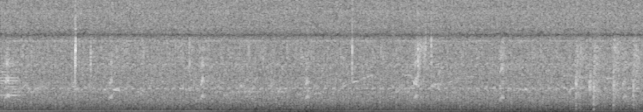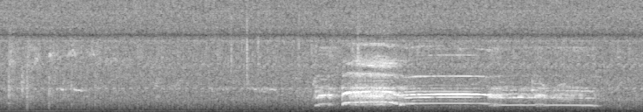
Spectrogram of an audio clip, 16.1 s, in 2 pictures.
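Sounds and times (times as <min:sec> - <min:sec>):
bird long call: 0:11.3 - 0:15.8.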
